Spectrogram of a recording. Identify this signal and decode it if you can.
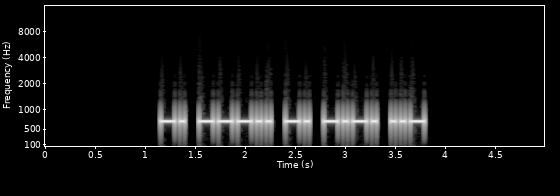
Morse code, heard as a keyed tone, about 25 wpm, 700 Hz. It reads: N8NCU
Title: USA Call Signs - 5 Characters - 2x Character Spacing - 25wpm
